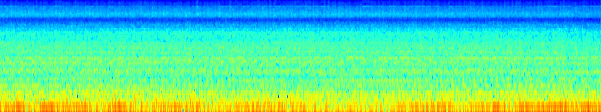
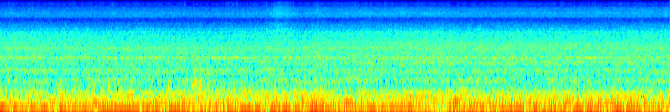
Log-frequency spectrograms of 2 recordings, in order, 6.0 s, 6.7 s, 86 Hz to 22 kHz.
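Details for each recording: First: 2005 Toyota Passo on its original ECU, idling after its coil ground (no-start cause) was verified fixed; low, even rumble at steady idle, no skips or shakes; coils no longer starved of power; normal idle. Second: 2005 Toyota Passo (earlier no-start case) running at fast idle after start with a replacement ECU fitted: low, uneven, lumpy beat with occasional stumble instead of a smooth hum; misfire traced to a bad ignition coil ground.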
